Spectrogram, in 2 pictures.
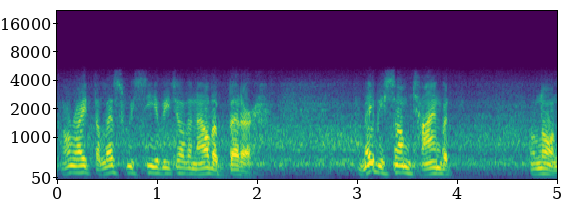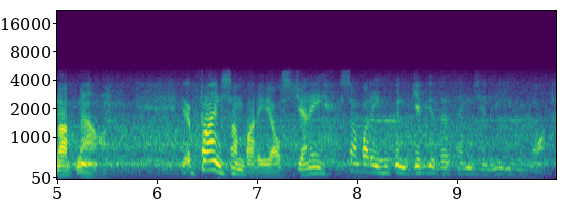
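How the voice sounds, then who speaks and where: Guy playing a resentful young man in an old radio play, lively pitch, hissy phone-thin sound. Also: brisk, natural voice. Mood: resigned. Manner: resentful, defensive, proud. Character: proud bitter young man, Jenny's old flame. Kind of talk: 1950s radio drama acting. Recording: tinny noisy old radio broadcast.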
